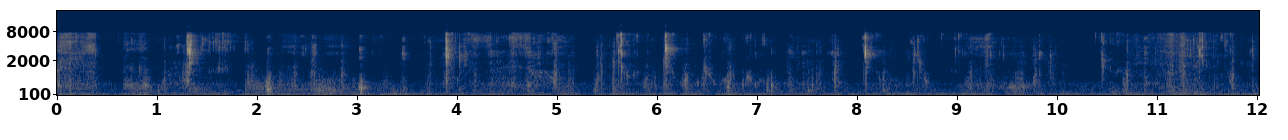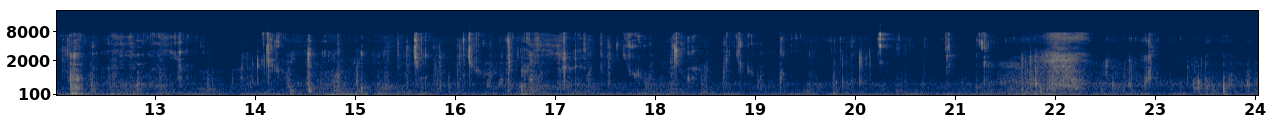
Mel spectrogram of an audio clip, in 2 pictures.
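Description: Close-miked chewing and biting of a person eating mutton dum biryani and chicken leg roast by hand: a continuous run of wet smacks and crisp clicks of uneven loudness.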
